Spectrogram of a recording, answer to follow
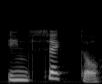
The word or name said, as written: insecto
